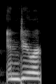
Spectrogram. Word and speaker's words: Indira: But I believe it's Indra. – Indira Gandhi.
